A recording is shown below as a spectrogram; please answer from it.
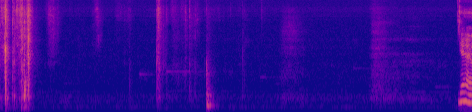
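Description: A deck of tarot cards is shuffled at close range in short, scattered bursts, with long quiet gaps between them and soft breaths heard in the pauses.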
